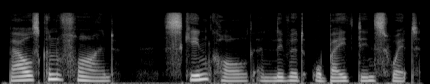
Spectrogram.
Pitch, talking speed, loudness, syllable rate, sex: 175 Hz, 140 wpm, -21 LUFS, 4.1 syllables/s, female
